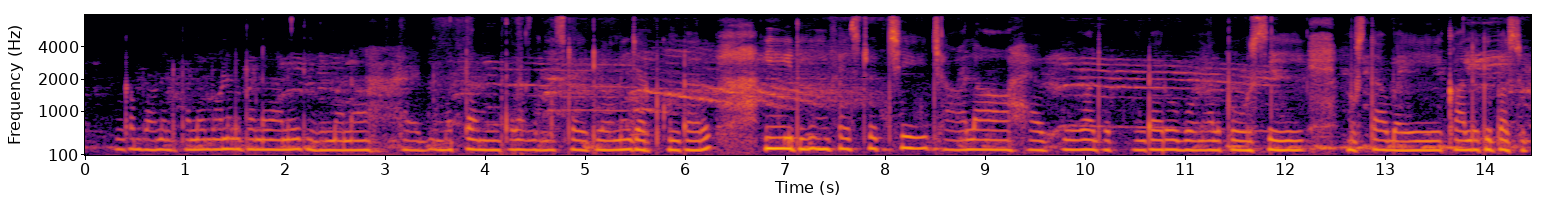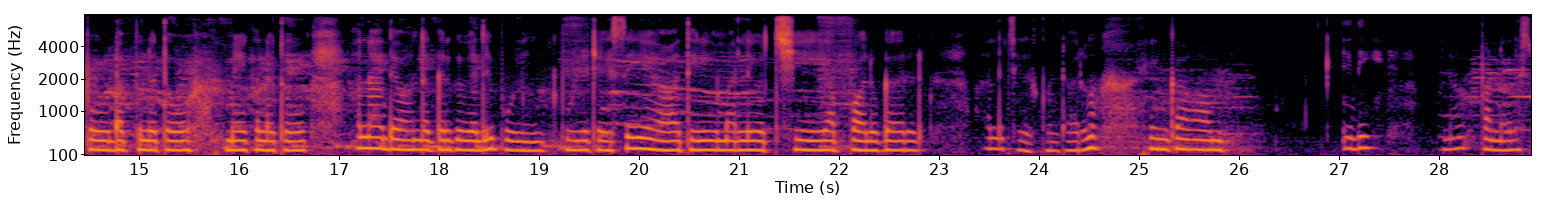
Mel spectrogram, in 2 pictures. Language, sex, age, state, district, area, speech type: Telugu, female, 18-30, Telangana, Mancherial, rural, spontaneous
